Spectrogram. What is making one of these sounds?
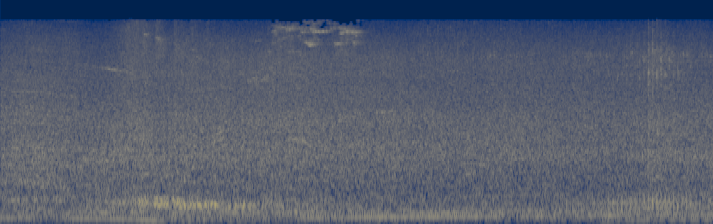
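A bus engine roars as the bus pulls past close by.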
